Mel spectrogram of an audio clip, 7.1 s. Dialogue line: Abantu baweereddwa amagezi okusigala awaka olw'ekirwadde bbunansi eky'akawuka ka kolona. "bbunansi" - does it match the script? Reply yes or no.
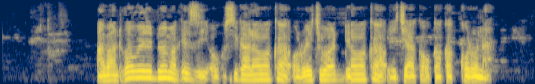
no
